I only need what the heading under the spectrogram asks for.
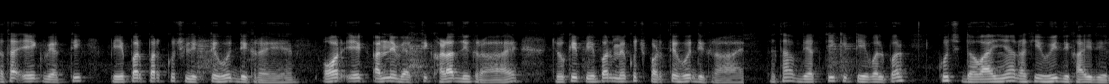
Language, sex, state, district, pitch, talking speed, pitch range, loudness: Hindi, male, Uttar Pradesh, Hamirpur, 130 Hz, 220 wpm, 120-155 Hz, -25 LUFS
